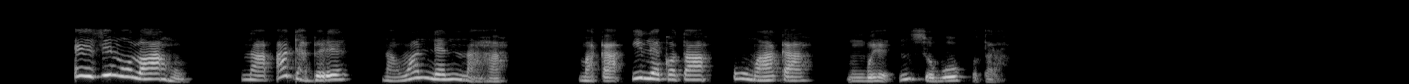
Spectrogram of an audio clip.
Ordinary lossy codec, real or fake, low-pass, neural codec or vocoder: none; fake; 5.4 kHz; codec, 16 kHz, 4 kbps, FunCodec, trained on Chinese and English, 50 frames a second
